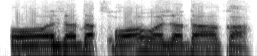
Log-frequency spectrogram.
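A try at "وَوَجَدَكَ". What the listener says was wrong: ডালটা টান হয়ে যাচ্ছে, ওয়াওয়াজাদাকা। ডাল টান হবে না, ওয়াওয়াজাদাকা, জাদাকা, জাদাকা। ডালটা টান হবে না, ওয়াওয়া জাদাকা,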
